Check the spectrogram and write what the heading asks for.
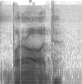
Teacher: give me a lighter D sound like more at the front of your mouth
